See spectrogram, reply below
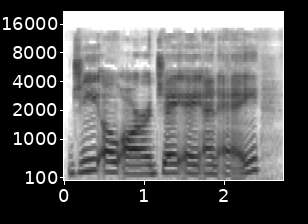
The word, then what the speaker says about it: Gorjana: It is spelled G O R J A N A, and the J is pronounced like a Y, so Gorjana.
